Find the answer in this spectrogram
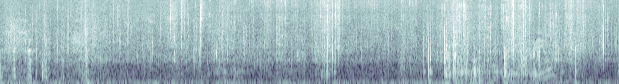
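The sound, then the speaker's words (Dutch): Footsteps crunch and rustle through dry undergrowth at a steady walking pace as people walk toward a pile of wood forming a beaver lodge, with crackling twigs and leaves under each step and occasional faint voices in the background. “Daar lopen we er naartoe.”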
